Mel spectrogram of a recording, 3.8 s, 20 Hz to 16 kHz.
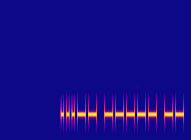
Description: Morse code, heard as a keyed tone, about 22 wpm, 700 Hz. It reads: 30M
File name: practice / 22wpm / Three Letter-Number Combinations - 22wpm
